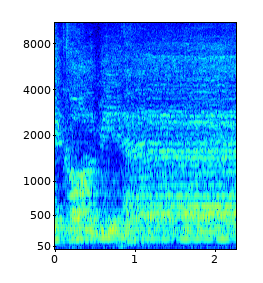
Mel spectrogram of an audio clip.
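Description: Men's barbershop chorus singing a cappella in close harmony, the voices moving onto a new chord about half a second in and holding it.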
